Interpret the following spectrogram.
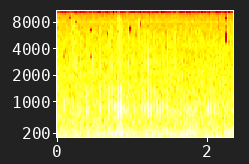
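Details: Four-month-old male Siamese kitten sucking on fingers as he gets ready to sleep, purring in a steady, low, continuous rumble with faint soft clicks.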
